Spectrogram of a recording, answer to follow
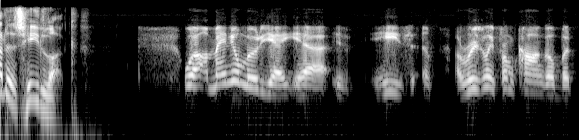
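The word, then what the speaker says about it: Mudiay: eye test now um Emmanuel how do you pronounce his last name moodier moodier moodier now he chose to go to China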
